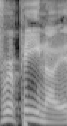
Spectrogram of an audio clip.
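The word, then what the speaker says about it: Rapinoe: Raponi. Raponi. I don't know how to pronounce it. Are you giving me points? – I'll give you a point for that. Yeah. Yeah, it's Rapino. It's pronounced Rapino.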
